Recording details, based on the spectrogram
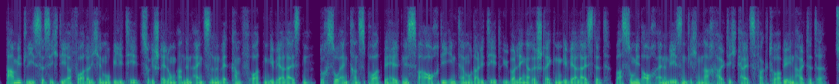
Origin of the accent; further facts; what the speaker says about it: Clausthal-Zellerfeld, Lower Saxony, Germany; born there; hatte also sein Amt als Bürgermeister meiner Geburtsstadt der Berg- und Universitätsstadt Clausthal-Zellerfeld abgegeben.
